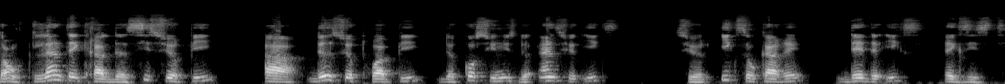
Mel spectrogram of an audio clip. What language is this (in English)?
French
